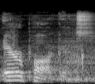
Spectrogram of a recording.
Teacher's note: you have to pronounce your p with more air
